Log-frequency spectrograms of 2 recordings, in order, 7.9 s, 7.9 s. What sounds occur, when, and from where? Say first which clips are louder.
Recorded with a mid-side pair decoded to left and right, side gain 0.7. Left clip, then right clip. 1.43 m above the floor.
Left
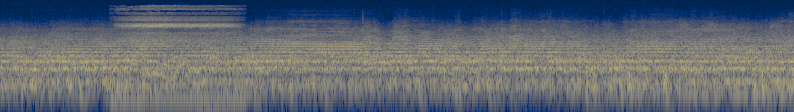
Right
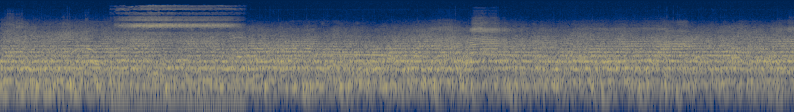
1.1 s breathing: left 1 dB; 15° left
